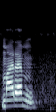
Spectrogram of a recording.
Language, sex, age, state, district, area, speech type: Tamil, female, 18-30, Tamil Nadu, Mayiladuthurai, rural, read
